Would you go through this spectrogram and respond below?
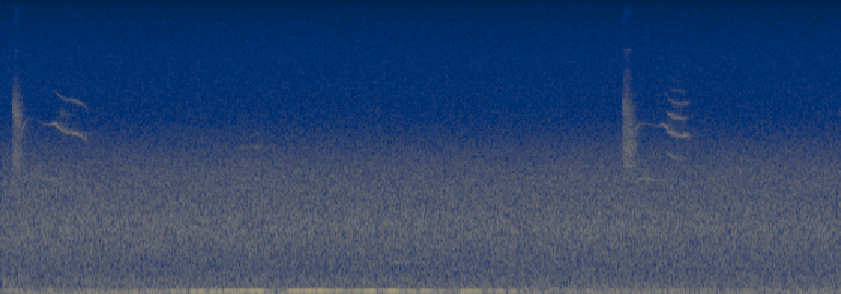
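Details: A squirrel on a warm January day gives two brief, high, squeaky calls that slide downward, several seconds apart.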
